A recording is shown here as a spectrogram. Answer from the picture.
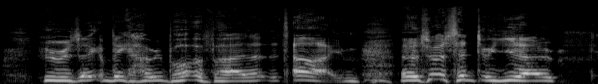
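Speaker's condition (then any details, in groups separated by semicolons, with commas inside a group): Cerebral palsy; wheelchair user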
